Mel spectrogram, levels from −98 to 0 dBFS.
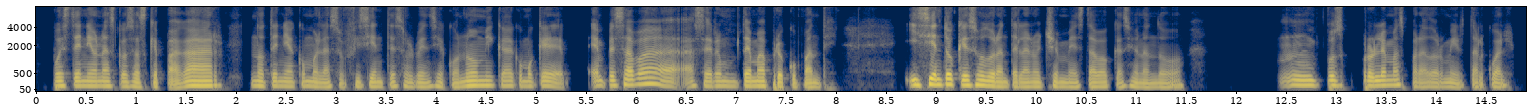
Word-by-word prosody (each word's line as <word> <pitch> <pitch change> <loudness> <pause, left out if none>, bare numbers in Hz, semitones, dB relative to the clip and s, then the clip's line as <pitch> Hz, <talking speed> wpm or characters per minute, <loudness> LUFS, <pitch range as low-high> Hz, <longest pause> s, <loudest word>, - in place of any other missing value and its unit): pues, 125 0 0
tenía 125 0 +1
unas 120 0 -1
cosas 110 -3 -1
que - - -3
pagar, 130 +10 +3 0.2
no 125 -2 -1
tenía 120 -1 -2
como 115 0 -3
la 105 0 -2
suficiente 110 -1 -4
solvencia 110 0 -3
económica, 125 +5 0
como 120 -1 -4
que 125 -2 -1 0.2
empezaba 135 +2 +2
a 110 +2 -5
ser 120 -1 -2
un 120 -1 -3
tema 120 +1 +2
preocupante 100 -4 -2 0.6
y 145 +1 +3
siento 155 +2 +7
que 140 - +4
eso 140 0 +5
durante 110 -4 +2
la 105 0 -1
noche 110 +1 -3
me 105 -1 -2
estaba 105 0 -2
ocasionando, 95 -3 -5 0.9
mm, 135 +4 +2
pues, 135 -1 0 0.2
problemas 135 +3 +2
para 100 - -5
dormir, 105 -2 -4
tal - - -6
cual. - - -4
120 Hz, 155 wpm, -21 LUFS, 105-130 Hz, 0.9 s, siento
